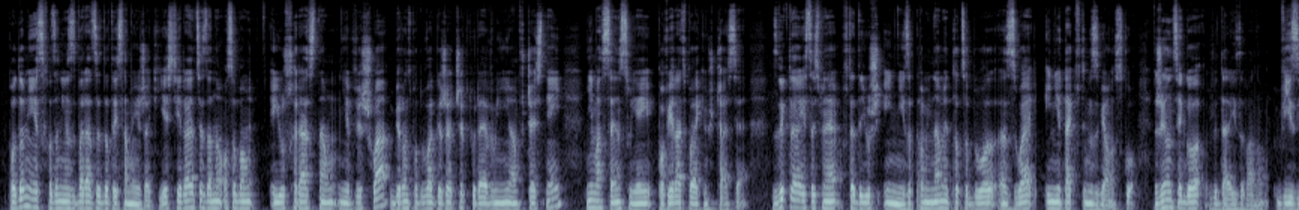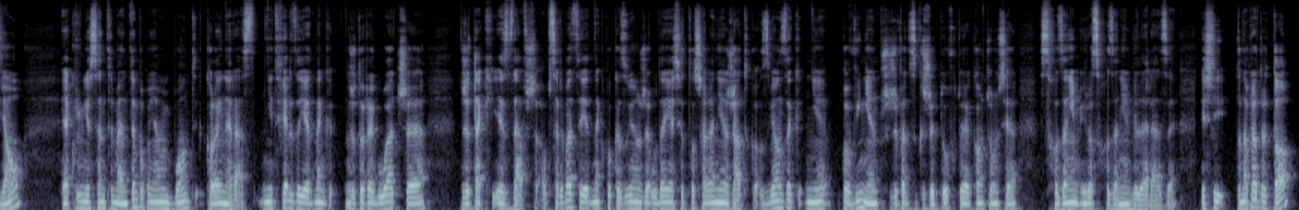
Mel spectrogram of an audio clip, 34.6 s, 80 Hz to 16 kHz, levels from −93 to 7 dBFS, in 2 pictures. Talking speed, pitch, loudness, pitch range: 170 wpm, 110 Hz, -25 LUFS, 100-115 Hz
